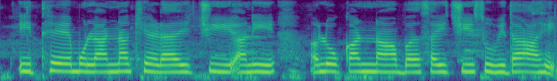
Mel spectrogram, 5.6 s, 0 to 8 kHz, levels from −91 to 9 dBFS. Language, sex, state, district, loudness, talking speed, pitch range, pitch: Marathi, female, Maharashtra, Aurangabad, -12 LUFS, 85 wpm, 230-245 Hz, 240 Hz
